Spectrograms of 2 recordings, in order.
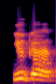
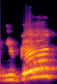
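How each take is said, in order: First: "You good?" with stress on "You" and falling on "good", a statement; flat reassurance "You good?" falling on "good". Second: "You good?" with the pitch climbing on "good", a real question; caring "You good?" that rises on "good"; rising question. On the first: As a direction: say "You good?" dropping down, meaning you're fine. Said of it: "You're fine". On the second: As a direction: ask "You good?", lifting "good" at the end. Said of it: "question mark". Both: Shown as a demonstration.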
